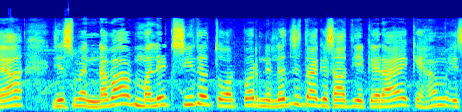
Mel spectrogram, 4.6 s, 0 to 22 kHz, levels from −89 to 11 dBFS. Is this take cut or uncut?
uncut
